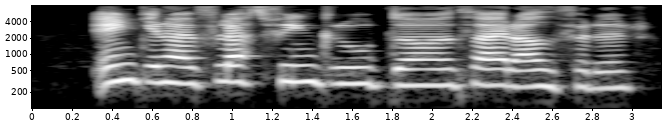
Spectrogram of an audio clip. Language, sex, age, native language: Icelandic, female, 11, Icelandic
